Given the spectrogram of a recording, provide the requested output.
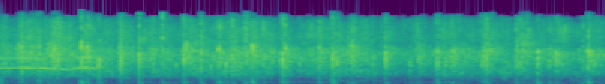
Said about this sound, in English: All right. Let's give them a warm welcome. Warm round of applause.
